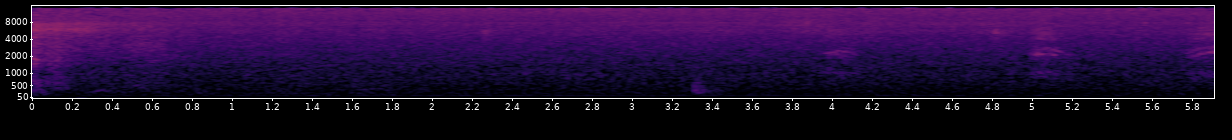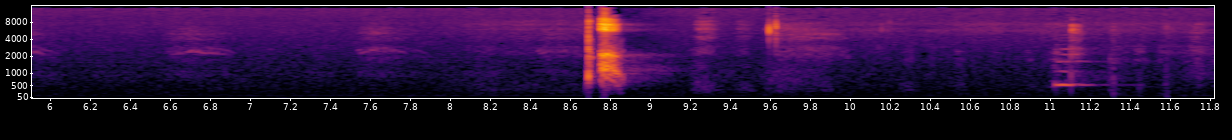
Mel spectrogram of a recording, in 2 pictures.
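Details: Dozing pet recorded on a Flip Video camcorder gives faint, evenly spaced little chirps about one a second while falling asleep: sleepy hiccups.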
